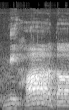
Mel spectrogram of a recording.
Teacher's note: مہادا میم کو نہیں کھینچیں گے ہا کو کھینچیں گے اور آخر میں وقف کریں گے مہادا جس کو وقف بالابدال کے نام سے آپ نے پڑھا ہے.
